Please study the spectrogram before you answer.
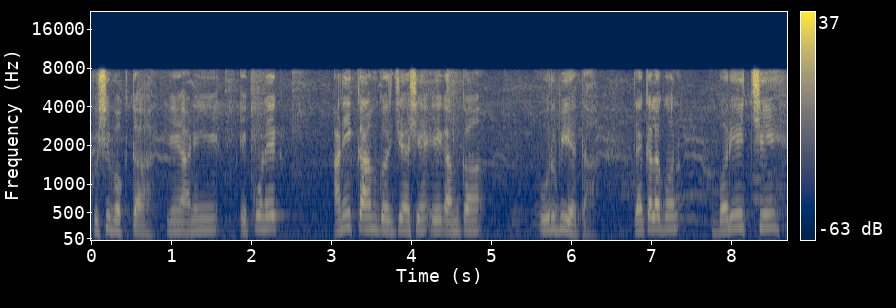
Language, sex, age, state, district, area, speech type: Goan Konkani, male, 45-60, Goa, Canacona, rural, spontaneous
